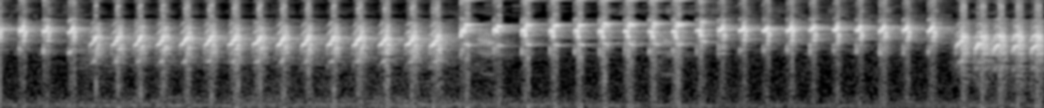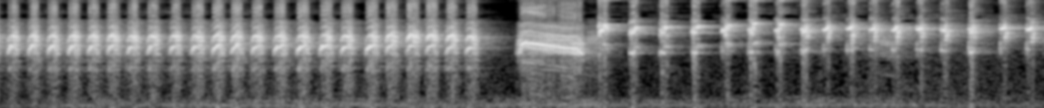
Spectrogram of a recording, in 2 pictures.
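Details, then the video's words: Long-tailed shrike song played as sound therapy to get a shrike that has stopped singing to sing again; a rapid, steady stream of high chattering notes, about eight a second, broken by one harsh rasping burst near the end. "Terapi Suara Untuk Cendet Macet"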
